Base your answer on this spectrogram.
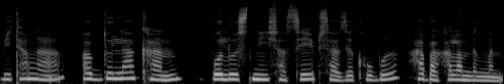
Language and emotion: Bodo, neutral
